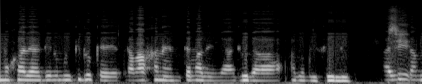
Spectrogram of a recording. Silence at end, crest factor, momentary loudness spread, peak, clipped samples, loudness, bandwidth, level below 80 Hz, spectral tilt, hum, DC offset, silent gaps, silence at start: 0 s; 16 dB; 8 LU; -4 dBFS; under 0.1%; -20 LUFS; 14 kHz; -44 dBFS; -7.5 dB/octave; none; under 0.1%; none; 0 s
